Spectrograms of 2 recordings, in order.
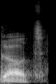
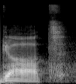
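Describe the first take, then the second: First: The vowel is a rounded British o sound. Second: The vowel is an open American ah sound.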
